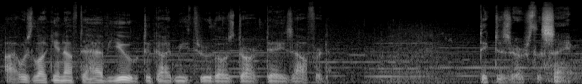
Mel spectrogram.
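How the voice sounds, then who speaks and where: A man playing a brooding, protective masked vigilante in an animated series, with a gravelly voice. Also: very deep voice, normal speed, music in the background. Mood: solemn.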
